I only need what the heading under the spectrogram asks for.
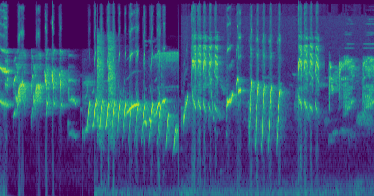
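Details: White-rumped shama in breeding condition, wanting to mate, singing in the wild: a loud, fast medley of bright whistles, rapid trilled runs, and sharp high chips with rising and falling notes, almost without pause.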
